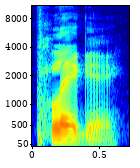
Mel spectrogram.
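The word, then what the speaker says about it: πληγή: So the wound here in Greek is plege. If we click on this, and we can actually see that this word plague kind of sounds like the word plague in English.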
